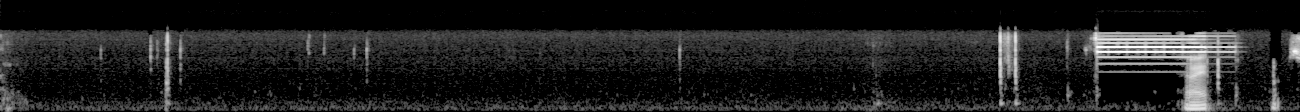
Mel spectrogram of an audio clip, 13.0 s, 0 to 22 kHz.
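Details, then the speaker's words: Buzzer circuit with four buttons read on one analog pin: after widening the code's value range (reading sat near 9, at the edge of the range), the earlier ticking and fluttering are gone and the buzzer holds a clean, steady high tone. "so now notice that I don't hear that I don't hear that ticking now uh noise um it was kind of fluttering a little bit because it was on the borderline of the range that we have"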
